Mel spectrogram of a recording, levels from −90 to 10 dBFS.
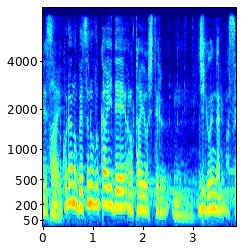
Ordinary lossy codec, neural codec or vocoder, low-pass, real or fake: none; none; 7.2 kHz; real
